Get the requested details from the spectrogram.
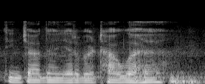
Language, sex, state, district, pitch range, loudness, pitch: Hindi, male, Jharkhand, Deoghar, 95-105 Hz, -16 LUFS, 100 Hz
